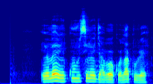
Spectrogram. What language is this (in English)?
Yoruba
